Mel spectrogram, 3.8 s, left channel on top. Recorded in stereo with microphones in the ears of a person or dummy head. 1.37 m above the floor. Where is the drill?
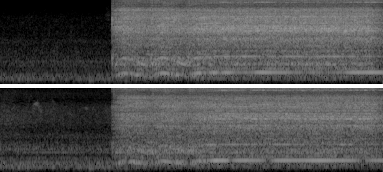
30° left (ahead or behind), 1.5 m.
